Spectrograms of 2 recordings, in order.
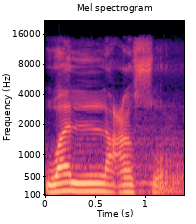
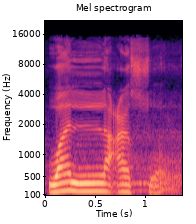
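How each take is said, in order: First: The final r sound is clearly heard. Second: The final r sound is clearly heard.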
